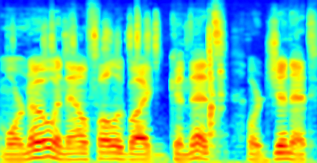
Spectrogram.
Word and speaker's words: Gennett: We got Morneau, and now followed by Gennett, excuse me. It's the hard G.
